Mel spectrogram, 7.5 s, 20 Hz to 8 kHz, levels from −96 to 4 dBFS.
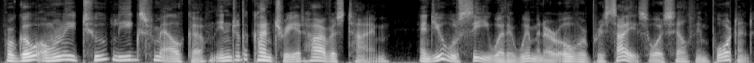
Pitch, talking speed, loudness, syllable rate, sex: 130 Hz, 200 wpm, -20 LUFS, 5.5 syllables/s, male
